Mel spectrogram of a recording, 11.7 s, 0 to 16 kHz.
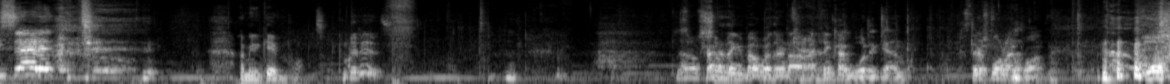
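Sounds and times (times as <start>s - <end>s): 
speech: 0.0s - 4.2s, 5.0s - 5.3s, 6.8s - 11.6s
person sneezing: 3.9s - 4.2s.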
